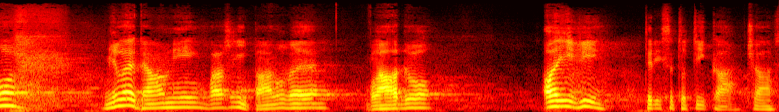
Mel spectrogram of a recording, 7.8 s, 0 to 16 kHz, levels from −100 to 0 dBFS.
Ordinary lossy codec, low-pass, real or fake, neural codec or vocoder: MP3, 64 kbps; 14.4 kHz; fake; codec, 44.1 kHz, 2.6 kbps, DAC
